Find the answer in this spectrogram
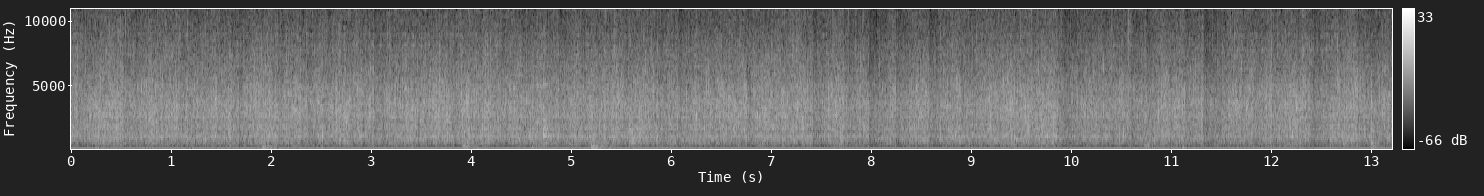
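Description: Beef and bell pepper stir-fry sizzling steadily in a stainless steel skillet on the stove.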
